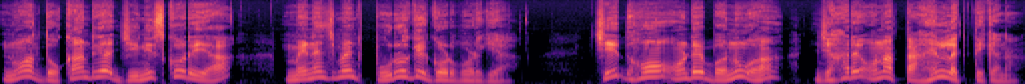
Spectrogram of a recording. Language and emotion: Santali, disgusted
